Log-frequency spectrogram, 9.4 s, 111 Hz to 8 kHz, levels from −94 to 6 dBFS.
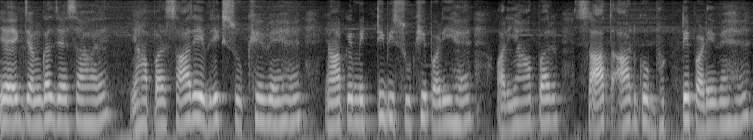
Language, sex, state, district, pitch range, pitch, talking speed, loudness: Hindi, female, Bihar, Madhepura, 185-200 Hz, 195 Hz, 170 wpm, -26 LUFS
